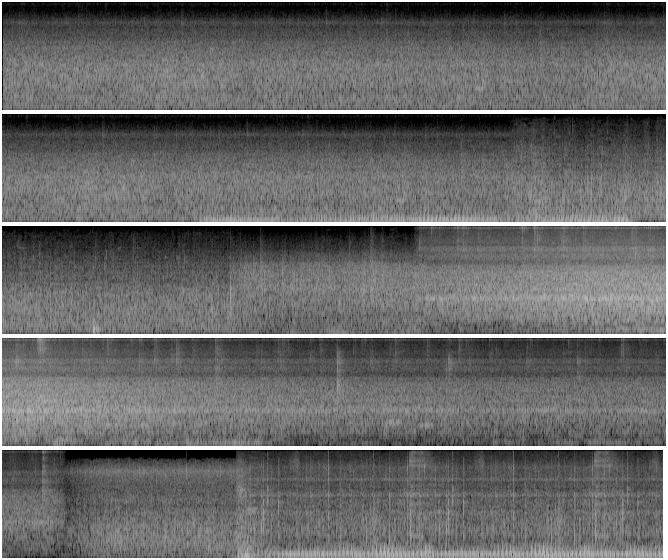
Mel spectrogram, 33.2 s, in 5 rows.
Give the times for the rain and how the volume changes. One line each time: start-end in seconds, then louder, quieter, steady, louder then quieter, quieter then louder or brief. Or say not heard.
0.0-33.1 louder then quieter.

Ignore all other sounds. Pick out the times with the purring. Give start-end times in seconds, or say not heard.
8.6-12.9, 28.9-33.1.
